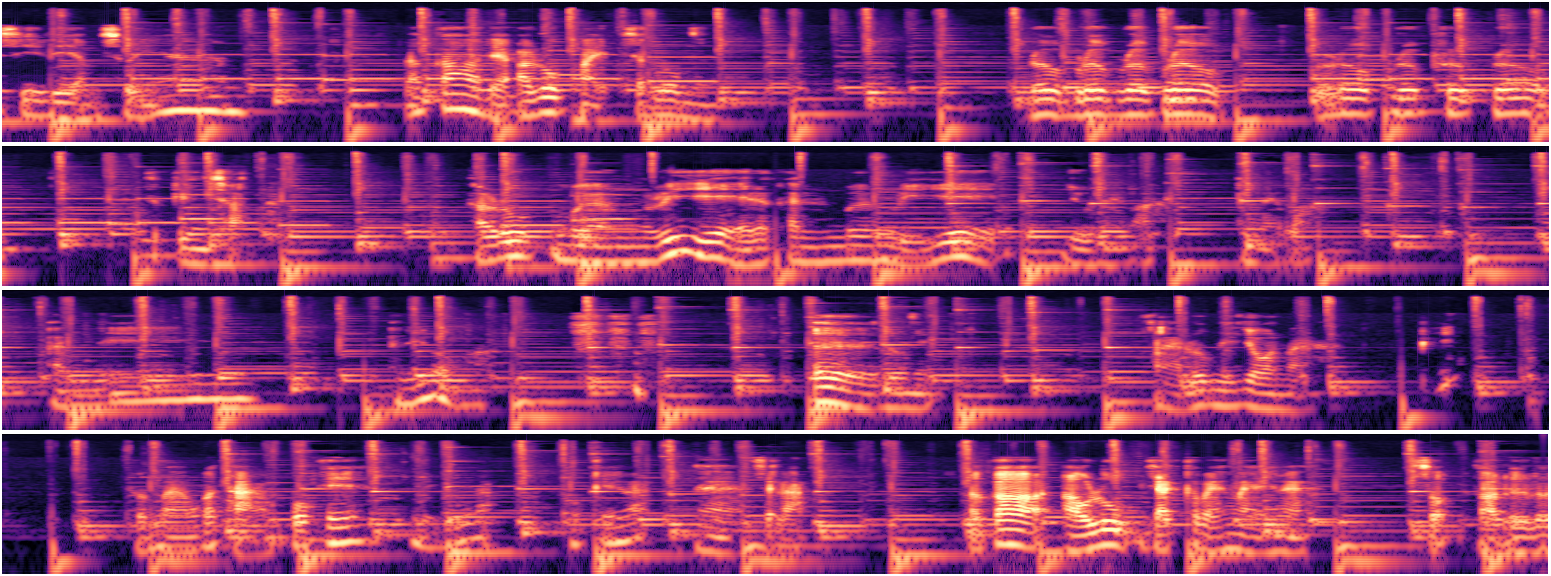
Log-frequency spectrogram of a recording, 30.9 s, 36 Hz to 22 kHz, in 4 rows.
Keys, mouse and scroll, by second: 2.8 click, 5.9 click, 8.3 click, 15.8 click, 17.7 click, 17.9 click, 20.2 click, 21.2-22.7 drag, 24.7 click, 27.1-30.8 drag.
